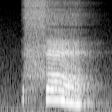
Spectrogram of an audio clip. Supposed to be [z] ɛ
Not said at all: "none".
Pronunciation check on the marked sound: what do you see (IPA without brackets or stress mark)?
s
